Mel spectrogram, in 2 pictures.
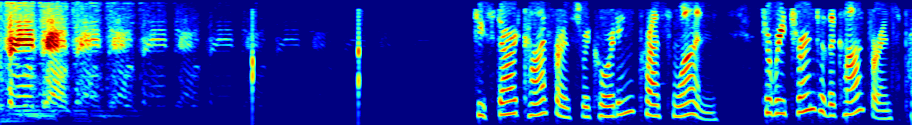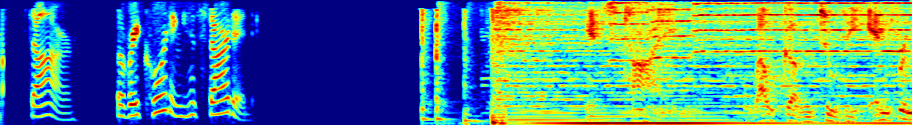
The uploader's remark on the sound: TNTSuperfantastic Conference Call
